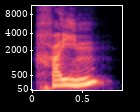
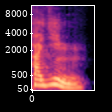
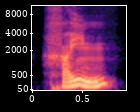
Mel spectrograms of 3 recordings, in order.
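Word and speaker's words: חיים: con vida por ejemplo la palabra jaim no hayim jaim es vida empieza con una get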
